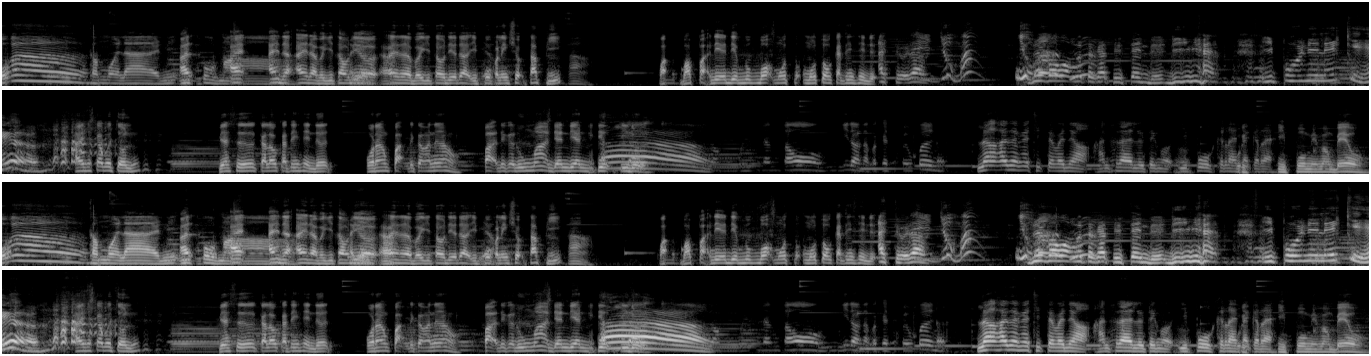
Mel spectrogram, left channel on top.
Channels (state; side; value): quieter; left; 6.5 dB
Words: ah. Come on lah, ni Ipoh mah. I dah bagi tahu dia. Okay, I dah bagi tahu dia dah Ipoh paling syok, tapi bapak dia bawa motor cutting standard. Itulah. Jom ah. Jom. Dia bawa motor kat standard, dia ingat Ipoh ni lekeh ke? I cakap betul. Biasa kalau cutting standard, orang park dekat mana tau? Park dekat rumah dan dia tidur. Dah aku tahu. Gila nak pakai tepel open. Lah, jangan cerita banyak. Hantar lu tengok Ipoh keras tak keras. Ipoh memang beo.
